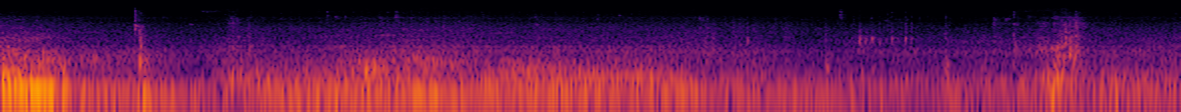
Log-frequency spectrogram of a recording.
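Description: Vintage home-built VW Beetle driving along with its engine droning steadily nearby, the rough low rumble swelling and easing as it moves, with no voices.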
